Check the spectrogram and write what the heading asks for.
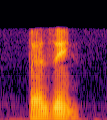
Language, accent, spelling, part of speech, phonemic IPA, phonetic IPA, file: Armenian, Eastern Armenian, բենզին, noun, /benˈzin/, [benzín], Hy-բենզին.ogg
- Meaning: petrol (British); gasoline, gas (US)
